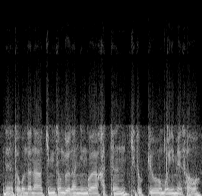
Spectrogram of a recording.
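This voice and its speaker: Low, gravelly man on shortwave radio. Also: little pitch movement, normal speed. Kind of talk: measured radio discussion. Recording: faintly noisy shortwave radio broadcast.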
